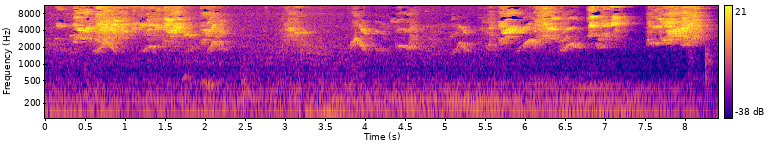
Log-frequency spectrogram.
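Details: Colony of roughly 100 caged cockatiels heard during daily aviary cleaning. Repeated bursts of raspy, rising chirps from many birds sound over a steady low mechanical hum.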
